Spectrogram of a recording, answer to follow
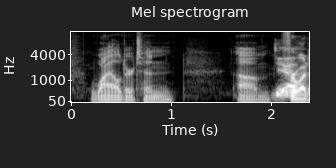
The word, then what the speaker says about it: Wilderton: know I was asking is this wilderton or wilderton um and you said wilderton and that's good to know that that's the official pronunciation because I've probably been spreading around the wrong one I think the funny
